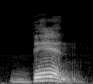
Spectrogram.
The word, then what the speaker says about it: been: However, this word, B-E-E-N, spelled with a double E, is pronounced with a low I sound.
